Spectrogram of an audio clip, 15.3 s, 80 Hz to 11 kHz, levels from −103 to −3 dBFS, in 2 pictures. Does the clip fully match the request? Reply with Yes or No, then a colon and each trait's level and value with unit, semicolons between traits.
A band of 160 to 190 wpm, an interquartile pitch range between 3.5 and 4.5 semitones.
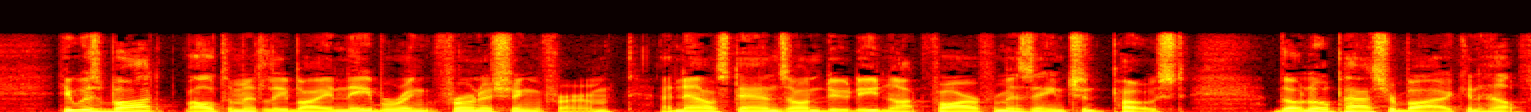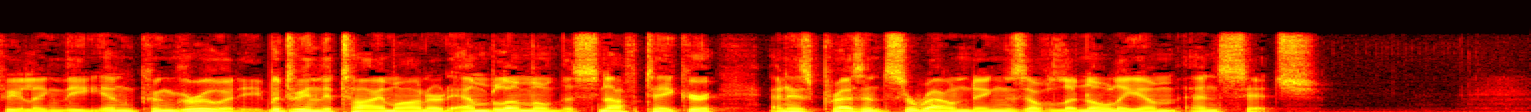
Yes: average, 180 wpm; average, 3.8 semitones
